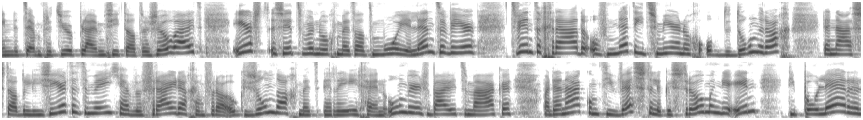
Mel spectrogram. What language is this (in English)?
Dutch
